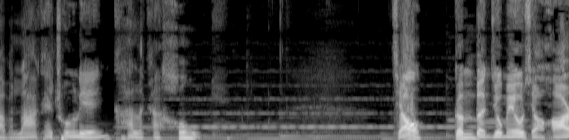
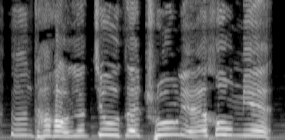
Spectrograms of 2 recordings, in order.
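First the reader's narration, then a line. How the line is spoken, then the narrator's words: Loud sobbing. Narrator (Chinese): 比利大哭道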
